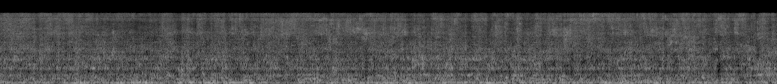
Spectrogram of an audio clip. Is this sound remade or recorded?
remade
